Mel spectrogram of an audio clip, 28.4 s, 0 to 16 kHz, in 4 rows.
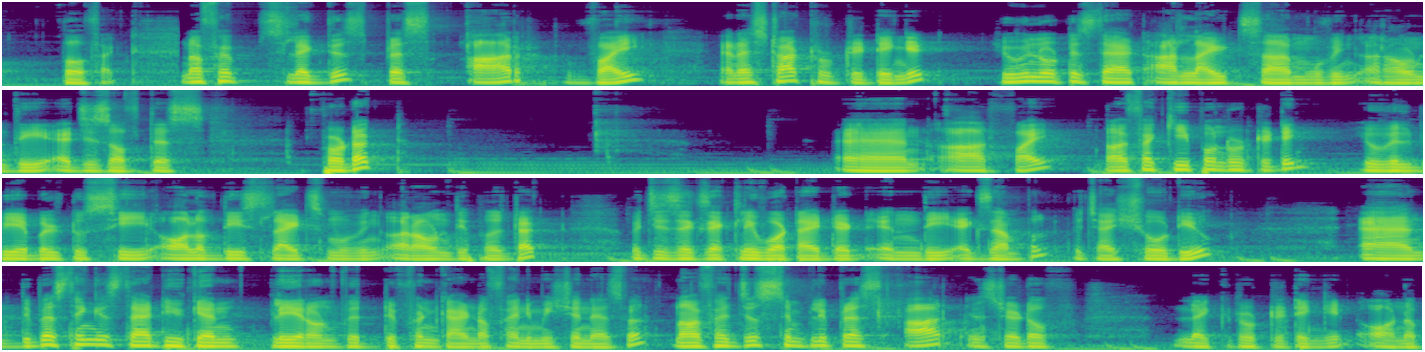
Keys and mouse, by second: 0.2 click, 0.3 middle click, 0.8 ctrl+z, 2.3 r, 8.7 middle click, 8.7 t, 8.8-28.4 middle drag, 10.1 r, 25.7 r.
